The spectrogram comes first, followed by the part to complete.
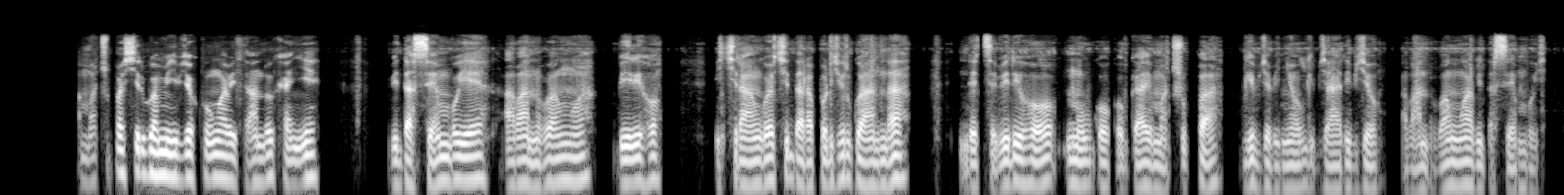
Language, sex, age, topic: Kinyarwanda, male, 18-24, finance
